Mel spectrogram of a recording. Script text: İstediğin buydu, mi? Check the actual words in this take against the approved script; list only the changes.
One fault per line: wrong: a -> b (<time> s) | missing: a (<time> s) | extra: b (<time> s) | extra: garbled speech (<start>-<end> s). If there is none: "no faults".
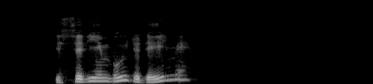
extra: değil (1.5 s)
